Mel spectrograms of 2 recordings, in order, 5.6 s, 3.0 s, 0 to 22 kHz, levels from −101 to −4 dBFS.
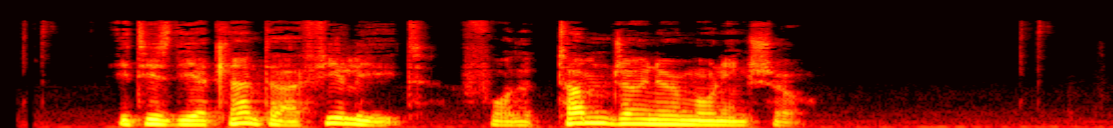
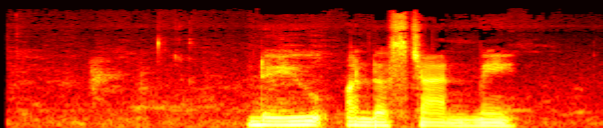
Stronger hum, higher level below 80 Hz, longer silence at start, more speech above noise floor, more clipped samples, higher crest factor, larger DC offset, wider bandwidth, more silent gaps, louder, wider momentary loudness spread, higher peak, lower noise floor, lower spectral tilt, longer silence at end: neither; second, -60 dBFS vs -38 dBFS; first, 0.6 s vs 0.45 s; first, 38 dB vs 28 dB; neither; about the same, 18 dB vs 16 dB; neither; second, 11.5 kHz vs 14.5 kHz; neither; second, -27 LUFS vs -14 LUFS; first, 15 LU vs 9 LU; second, -10 dBFS vs 0 dBFS; first, -64 dBFS vs -40 dBFS; about the same, -7 dB/octave vs -6 dB/octave; first, 1.6 s vs 0.45 s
